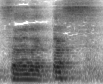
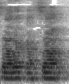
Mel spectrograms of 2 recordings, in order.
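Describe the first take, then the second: First: The word ends on the bare final consonant. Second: The word ends with an open final vowel. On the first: The speaker calls it right. "ఇస్ last లో మనకి sounding ఇస్ అని sound రావాలి" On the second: The speaker calls it wrong. "సరకస అనే ఉచ్చారణ చేయకూడదు"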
